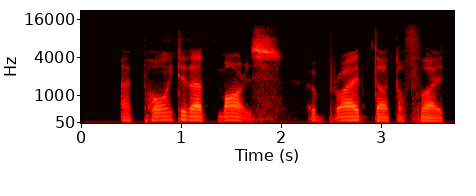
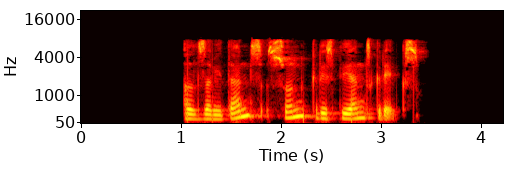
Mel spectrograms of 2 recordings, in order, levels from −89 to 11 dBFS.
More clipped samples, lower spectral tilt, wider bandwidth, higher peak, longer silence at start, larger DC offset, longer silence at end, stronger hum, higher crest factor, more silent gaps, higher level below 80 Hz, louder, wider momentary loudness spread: neither; about the same, -4 dB/octave vs -3 dB/octave; first, 13.5 kHz vs 8.2 kHz; second, -20 dBFS vs -6 dBFS; second, 0.4 s vs 1 s; neither; second, 0.1 s vs 0.85 s; neither; about the same, 18 dB vs 16 dB; neither; second, -68 dBFS vs -58 dBFS; second, -38 LUFS vs -19 LUFS; first, 14 LU vs 5 LU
